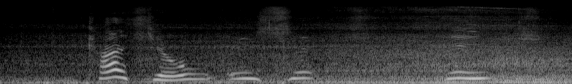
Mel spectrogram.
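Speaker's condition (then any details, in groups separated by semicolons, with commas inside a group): Cerebral palsy; spastic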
